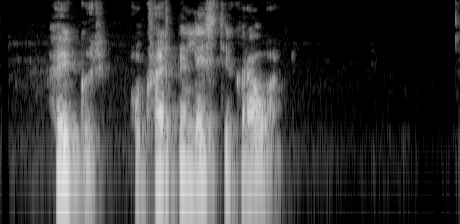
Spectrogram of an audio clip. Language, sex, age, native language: Icelandic, male, 40-49, Icelandic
